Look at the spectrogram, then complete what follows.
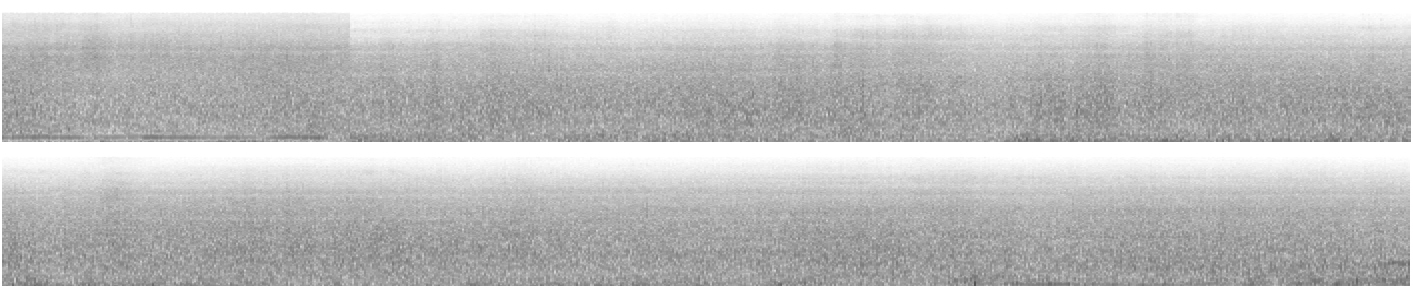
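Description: Rough water rushing and breaking in the inlet, with wind buffeting the microphone. For the first few seconds a passing quad-outboard center-console boat's engines hum steadily under it, and a low engine drone comes in near the end.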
